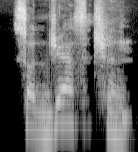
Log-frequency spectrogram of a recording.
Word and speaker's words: suggestion: الكلمة الثانية هي الاسم من الكلمة الأولى، يعني الأولى فعل الثانية اسم ومعناها اقتراح، نطقها زيها بالظبط suggestion، هنزود بس الشن suggestion ومعناها اقتراح، فأقول لك مثلا that's a good suggestion.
